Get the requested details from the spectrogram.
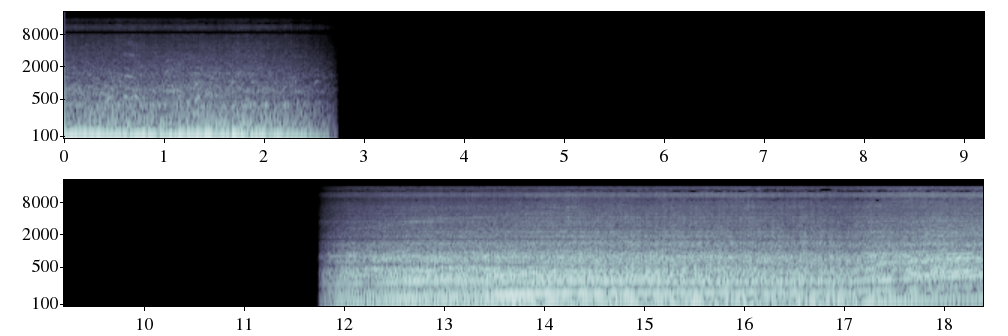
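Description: Racing car engines roar loudly and rev hard.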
